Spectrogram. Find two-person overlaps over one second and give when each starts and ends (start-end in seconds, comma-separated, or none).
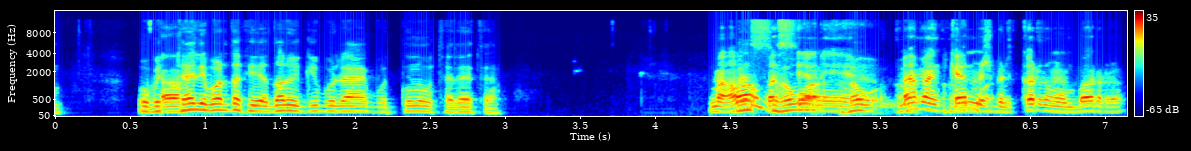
4.5-6.3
